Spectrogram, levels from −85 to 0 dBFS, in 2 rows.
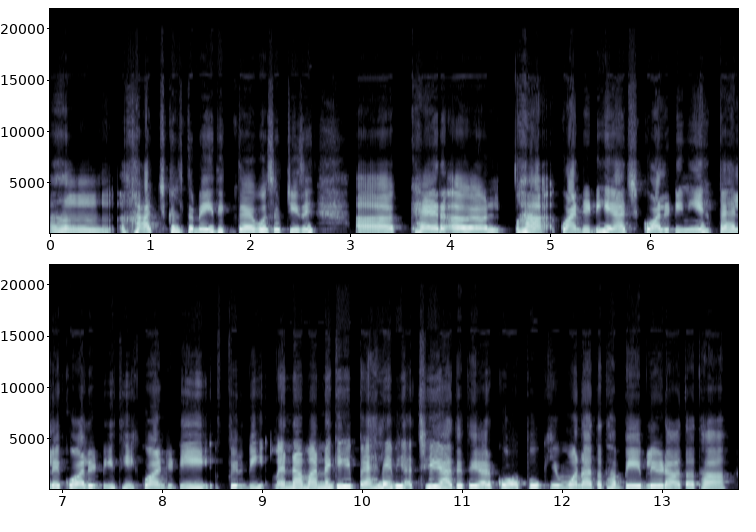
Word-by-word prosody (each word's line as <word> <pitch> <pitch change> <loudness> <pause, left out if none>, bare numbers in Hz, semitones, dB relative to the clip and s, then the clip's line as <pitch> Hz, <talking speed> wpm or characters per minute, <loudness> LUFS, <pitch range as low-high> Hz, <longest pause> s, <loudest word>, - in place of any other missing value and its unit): अ, - - -4
हुँ। 195 -5 -2 0.4
आजकल 265 +3 -1
तो 275 +1 +1
नहीं 250 +1 +2
दिखता 260 -1 -1
है 230 - +4
वो 215 0 +4
सब 240 0 -1
चीज़ें। 220 +1 0 0.5
अ, - - 0 0.2
खैर 250 +3 +2
अ, 205 -1 +1
हाँ 300 -4 +3 0.2
क्वांटिटी 275 +7 -1
है 280 - +4
आज 275 0 -4
क्वालिटी 225 +1 -1
नहीं 235 -2 -3
है। 300 - 0
पहले 230 -3 +1
क्वालिटी 230 +2 0
थी 225 -1 -4
क्वांटिटी 235 0 -2 0.2
फिर 235 +1 +3
भी 265 +8 -3
मैं - - 0
ना 315 0 +2
मानना 315 +2 +1
कि 365 0 +7
पहले 260 +5 +2
भी 415 +3 +6
अच्छे 350 -4 -2
ही 380 - +6
आते 215 -5 +2
थे 230 - +6
यार। 240 +4 +2
कौ 215 -4 +4
Pokemon 240 +1 0
आता 215 -1 -1
था, 240 -4 -2
Beyblade 220 +1 +2
आता 200 -1 -2
था। 210 0 -2
235 Hz, 190 wpm, -17 LUFS, 220-265 Hz, 0.5 s, कि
